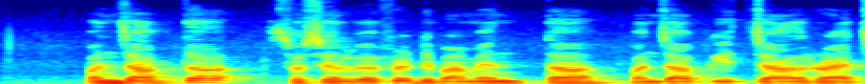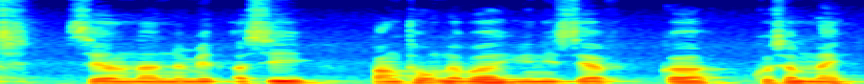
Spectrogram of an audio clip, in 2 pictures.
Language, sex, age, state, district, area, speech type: Manipuri, male, 18-30, Manipur, Bishnupur, rural, read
